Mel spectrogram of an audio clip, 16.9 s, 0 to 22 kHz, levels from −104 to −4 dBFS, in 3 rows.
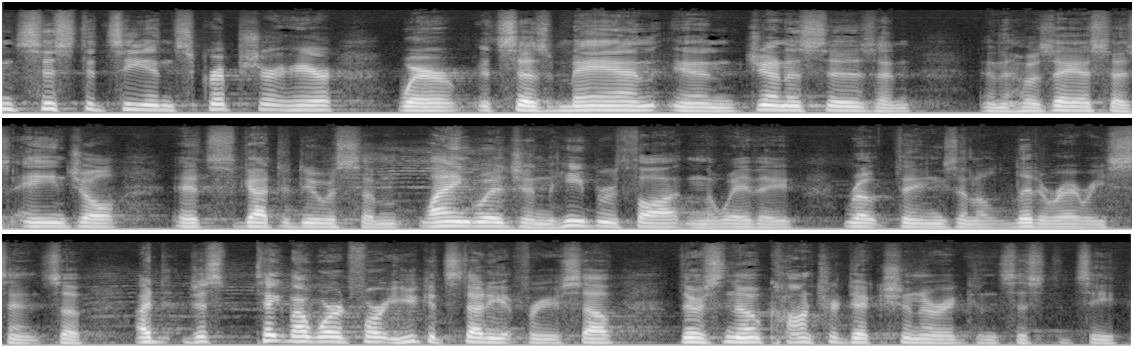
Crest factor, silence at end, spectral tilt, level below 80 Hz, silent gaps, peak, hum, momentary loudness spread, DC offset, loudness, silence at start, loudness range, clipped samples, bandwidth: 18 dB; 0.1 s; -6 dB/octave; -60 dBFS; none; 0 dBFS; none; 10 LU; 3%; -19 LUFS; 0 s; 4 LU; under 0.1%; 16 kHz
